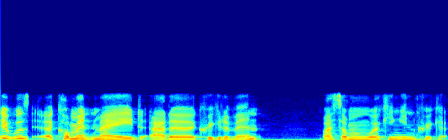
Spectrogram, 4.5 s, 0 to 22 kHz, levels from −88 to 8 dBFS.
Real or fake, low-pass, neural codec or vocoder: real; 7.2 kHz; none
